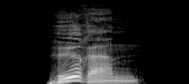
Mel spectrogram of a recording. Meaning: dative plural of Hörer
- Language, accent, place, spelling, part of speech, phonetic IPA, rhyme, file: German, Germany, Berlin, Hörern, noun, [ˈhøːʁɐn], -øːʁɐn, De-Hörern.ogg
